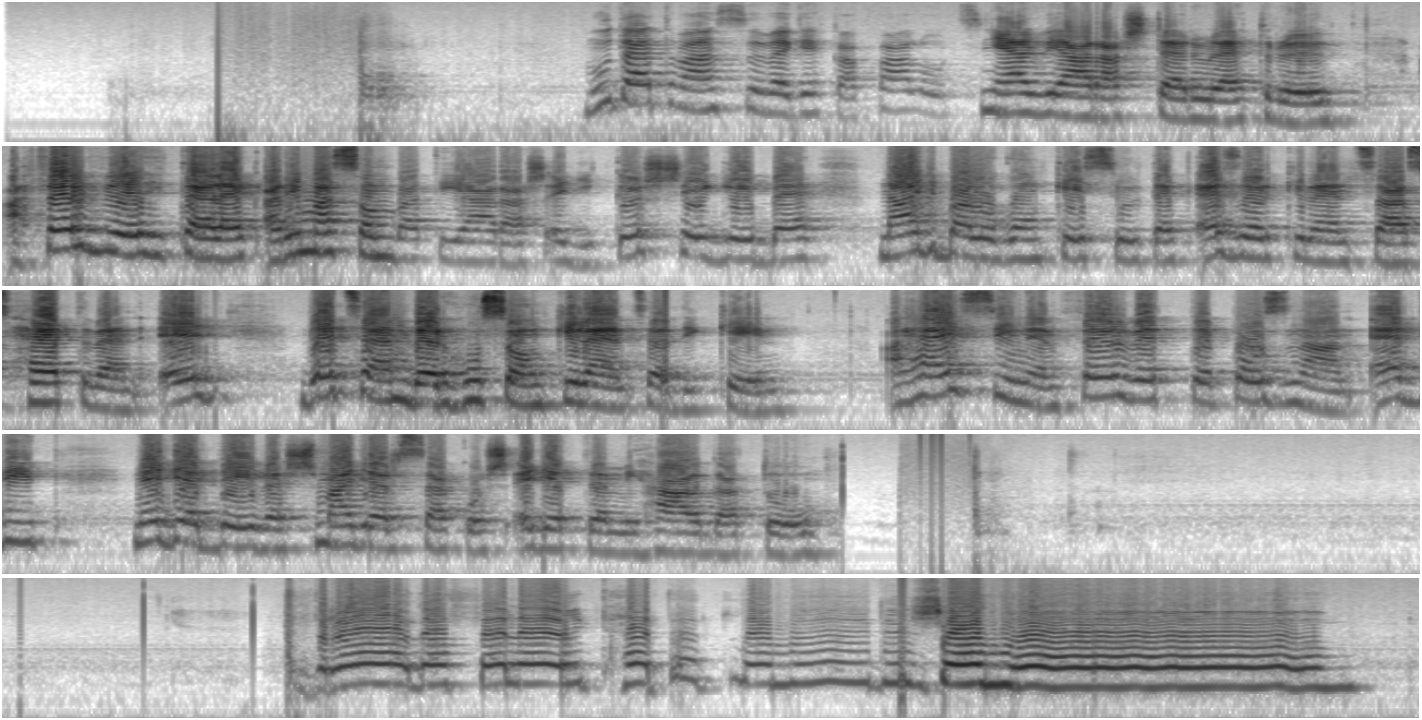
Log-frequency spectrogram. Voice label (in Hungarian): nyelvjaras gyujtesek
